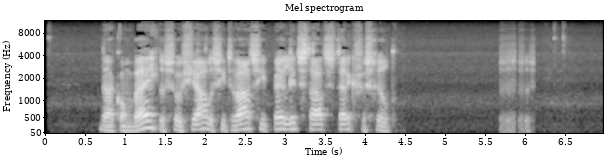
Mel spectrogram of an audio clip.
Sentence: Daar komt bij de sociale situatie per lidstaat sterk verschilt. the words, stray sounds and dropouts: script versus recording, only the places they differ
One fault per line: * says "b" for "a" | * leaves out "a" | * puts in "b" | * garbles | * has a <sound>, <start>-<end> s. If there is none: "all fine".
* has a laugh, 5.7-6.1 s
